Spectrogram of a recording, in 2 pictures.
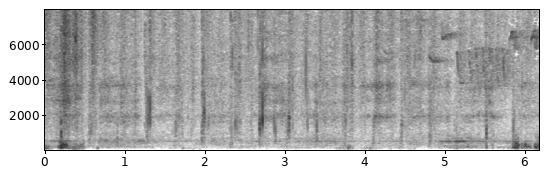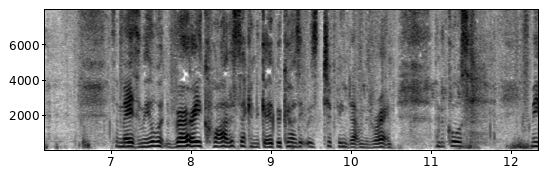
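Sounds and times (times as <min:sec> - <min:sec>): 
running footsteps on a forest trail: 0:00.0 - 0:12.3
faint bird chirps: 0:04.7 - 0:06.4
speech: 0:07.1 - 0:12.3.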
